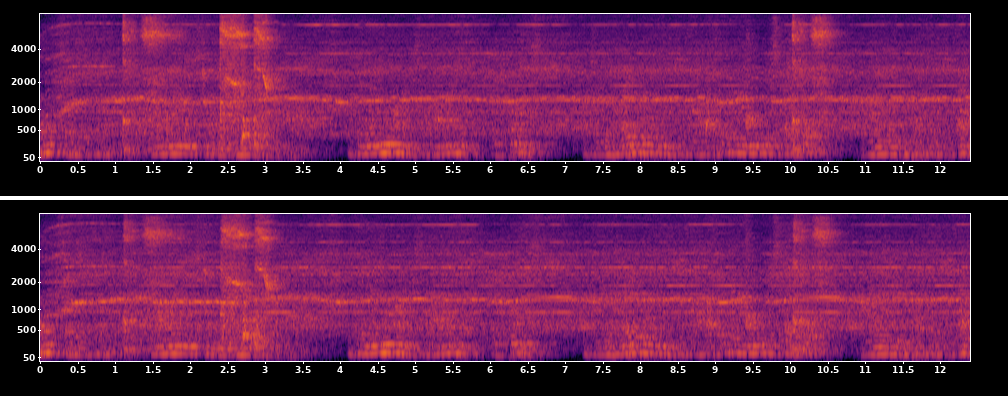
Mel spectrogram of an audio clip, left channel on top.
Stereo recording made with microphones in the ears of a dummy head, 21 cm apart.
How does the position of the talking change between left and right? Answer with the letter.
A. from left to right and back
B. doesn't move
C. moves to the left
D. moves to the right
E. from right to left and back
C.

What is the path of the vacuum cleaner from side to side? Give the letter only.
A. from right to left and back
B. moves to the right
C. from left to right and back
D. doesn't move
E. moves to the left
D.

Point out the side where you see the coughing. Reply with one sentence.
You can hear the coughing on the left.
